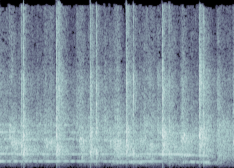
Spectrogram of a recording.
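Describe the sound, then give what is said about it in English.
A crowd applauds steadily for guest Ken Coleman, dense overlapping claps forming a continuous wash of noise with a few sharper individual claps standing out, holding at an even, fairly loud level throughout. “Well, guys, another round of applause.”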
